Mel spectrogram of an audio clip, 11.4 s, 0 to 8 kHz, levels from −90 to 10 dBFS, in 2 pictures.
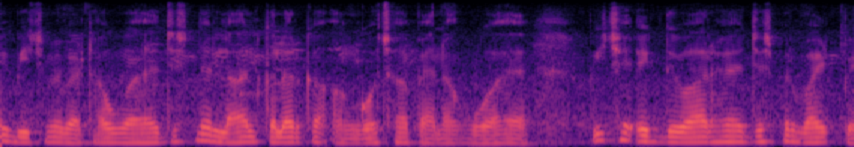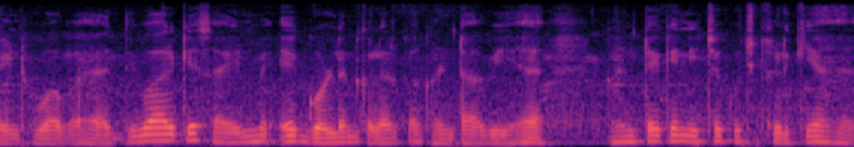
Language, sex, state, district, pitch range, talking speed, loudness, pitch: Hindi, male, Maharashtra, Nagpur, 90-115 Hz, 210 wpm, -29 LUFS, 105 Hz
